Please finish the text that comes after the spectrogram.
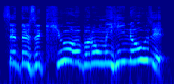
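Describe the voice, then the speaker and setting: Very high, strained, desperate crook. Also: male voice, normal speed, a bit bright. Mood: frightened defiance. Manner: agitated, pleading, colloquial. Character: desperate, panicky criminal henchman, cornered and defiant. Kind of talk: 1930s-style radio drama acting.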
